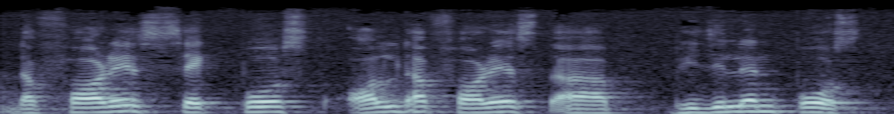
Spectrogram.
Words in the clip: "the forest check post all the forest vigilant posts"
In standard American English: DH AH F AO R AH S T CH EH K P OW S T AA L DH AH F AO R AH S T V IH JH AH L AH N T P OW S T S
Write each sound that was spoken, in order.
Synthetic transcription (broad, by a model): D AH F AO R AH S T S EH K P OW S T AA L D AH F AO R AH S T B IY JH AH L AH N P OW S T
